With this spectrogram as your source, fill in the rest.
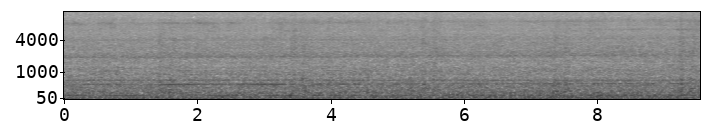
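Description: A train's motor hums with a low drone.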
